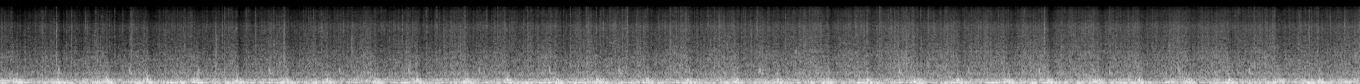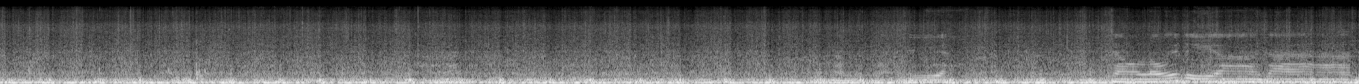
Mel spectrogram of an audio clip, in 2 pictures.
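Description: Heavy rain drumming on a car's roof and windshield, heard from inside the cabin, with tyre and engine noise from driving on a flooded road underneath. It is loud and steady throughout.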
